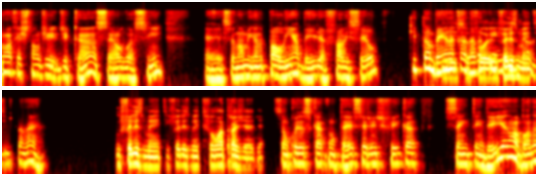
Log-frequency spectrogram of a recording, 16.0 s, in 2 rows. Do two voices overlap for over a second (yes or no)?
yes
